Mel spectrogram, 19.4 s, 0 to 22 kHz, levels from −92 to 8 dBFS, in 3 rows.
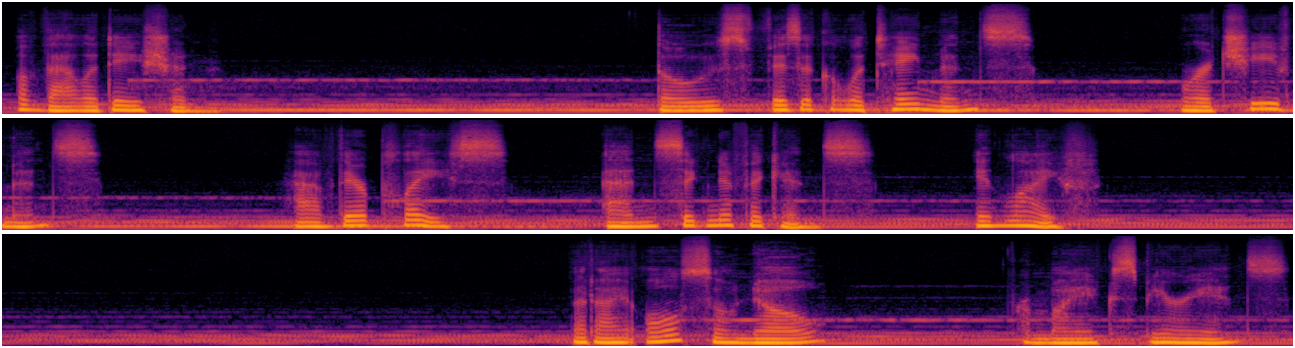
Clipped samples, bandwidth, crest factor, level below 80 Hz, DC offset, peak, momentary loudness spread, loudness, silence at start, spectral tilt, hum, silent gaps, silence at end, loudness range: under 0.1%; 14.5 kHz; 16 dB; -52 dBFS; under 0.1%; -4 dBFS; 21 LU; -20 LUFS; 0 s; -6.5 dB/octave; none; none; 0 s; 6 LU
